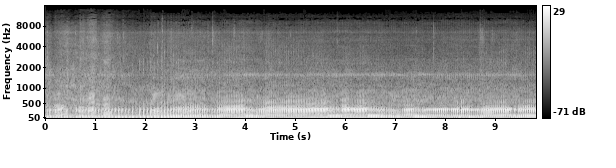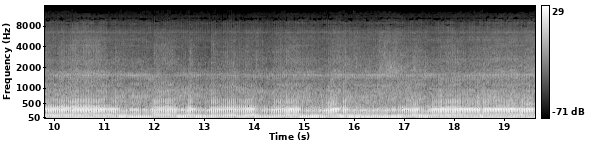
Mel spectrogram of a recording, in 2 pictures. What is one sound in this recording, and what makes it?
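A motorbike engine drones loudly and revs up and down.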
